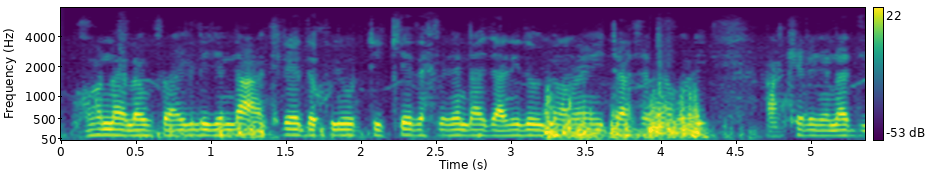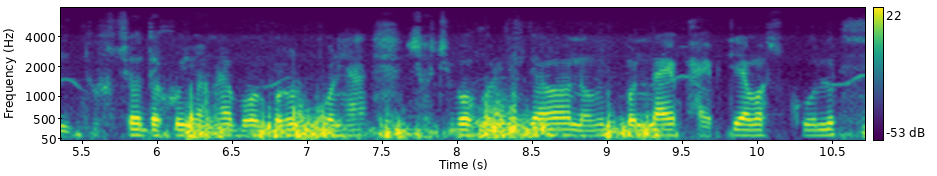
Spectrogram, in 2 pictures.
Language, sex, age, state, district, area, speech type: Odia, male, 18-30, Odisha, Subarnapur, urban, spontaneous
